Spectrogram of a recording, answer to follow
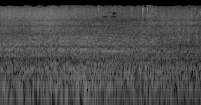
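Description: Steady rushing, wind-like noise from the TV episode's soundtrack, without speech or clear music.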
